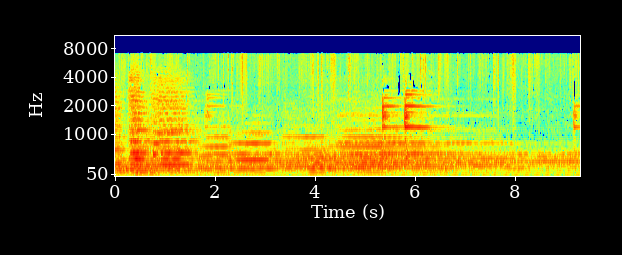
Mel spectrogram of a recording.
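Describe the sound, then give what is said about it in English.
A ship's bell strikes eight bells, a series of clear metallic chimes, the tones ringing and overlapping as they fade, with a soft patter like rain underneath and no one speaking. “Eight bells.”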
